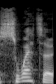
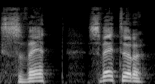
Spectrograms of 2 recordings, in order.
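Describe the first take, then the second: First: It starts with a plain W sound. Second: It starts with a V-like sound.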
